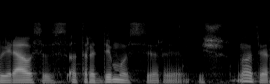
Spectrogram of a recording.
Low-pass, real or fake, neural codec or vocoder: 7.2 kHz; real; none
